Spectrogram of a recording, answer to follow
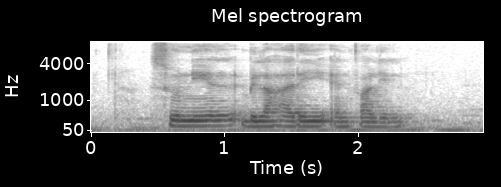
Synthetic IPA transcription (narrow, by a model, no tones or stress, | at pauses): sunilbilaɦaɾiɛ̰̃nfalil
